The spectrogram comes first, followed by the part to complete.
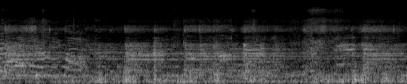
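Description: Background music playing from a radio.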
